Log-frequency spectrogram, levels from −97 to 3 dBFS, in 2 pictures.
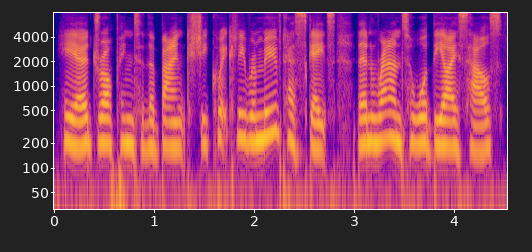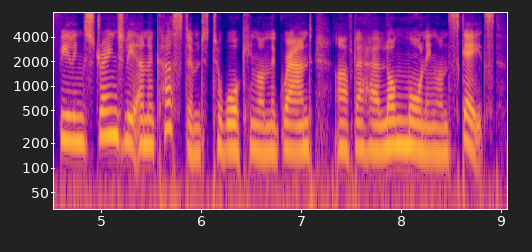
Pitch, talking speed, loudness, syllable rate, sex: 190 Hz, 200 wpm, -18 LUFS, 6.0 syllables/s, female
